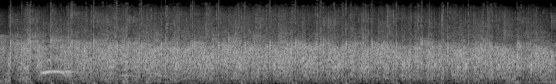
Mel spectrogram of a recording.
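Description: Steady, dense applause from an audience, a continuous wash of many hands clapping at an even loudness for several seconds, with no voices standing out.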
